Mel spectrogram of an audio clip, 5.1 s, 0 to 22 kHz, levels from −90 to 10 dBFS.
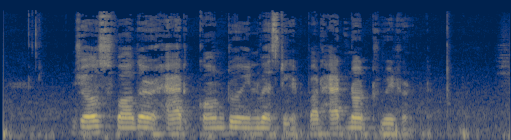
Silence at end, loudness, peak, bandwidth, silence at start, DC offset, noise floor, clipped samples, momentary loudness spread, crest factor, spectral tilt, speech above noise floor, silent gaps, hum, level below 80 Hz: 0 s; -22 LUFS; -6 dBFS; 16.5 kHz; 0 s; under 0.1%; -46 dBFS; under 0.1%; 22 LU; 18 dB; -4.5 dB/octave; 24 dB; none; none; -50 dBFS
